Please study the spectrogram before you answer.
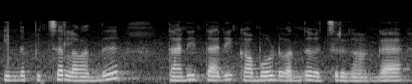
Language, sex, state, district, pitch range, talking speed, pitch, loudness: Tamil, female, Tamil Nadu, Kanyakumari, 180-210 Hz, 115 wpm, 195 Hz, -17 LUFS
